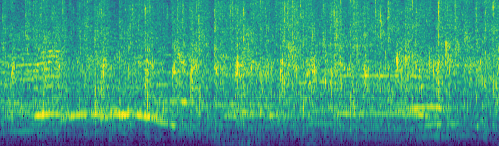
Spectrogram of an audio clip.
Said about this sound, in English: Come on, if you've made up your mind that way, go ahead and give the Lord a great big hand clap in Salem, Oregon today.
